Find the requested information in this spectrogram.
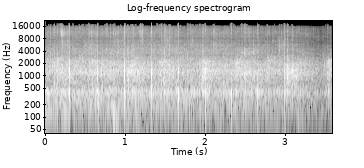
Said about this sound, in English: So much gratitude for our ushers and greeters who welcomed us this morning. And gratitude for the, yes, let's clap for them too.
